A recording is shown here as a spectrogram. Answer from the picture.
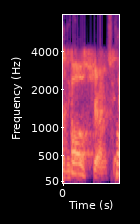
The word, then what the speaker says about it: Spoelstra: Spinola, how do you say his? I don't even know. – Spoelstra. Eric Spoelstra.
